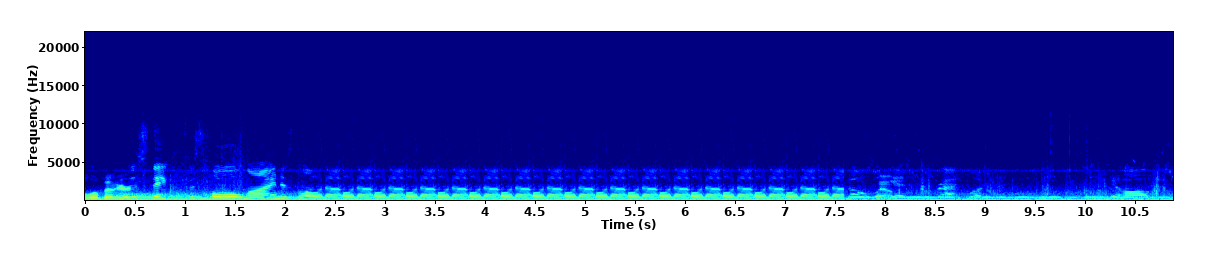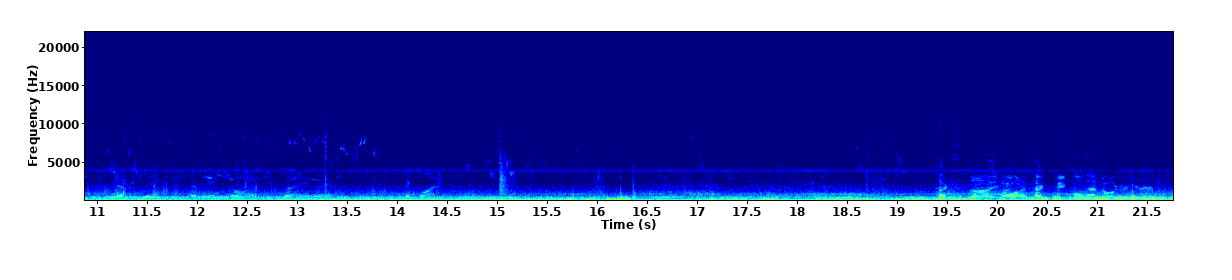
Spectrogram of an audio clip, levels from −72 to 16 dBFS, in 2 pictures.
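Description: From 2.58 s to 7.59 s the audio gets stuck in a broken-record loop: a chunk of about 0.32 s repeats exactly, back to back, 16 times, so you hear the same fragment stutter for about five seconds. Whatever should have played during that stretch is simply gone. The likely cause is a stall in the player, encoder or stream, which kept resending the last fragment it had buffered until things got moving again.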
